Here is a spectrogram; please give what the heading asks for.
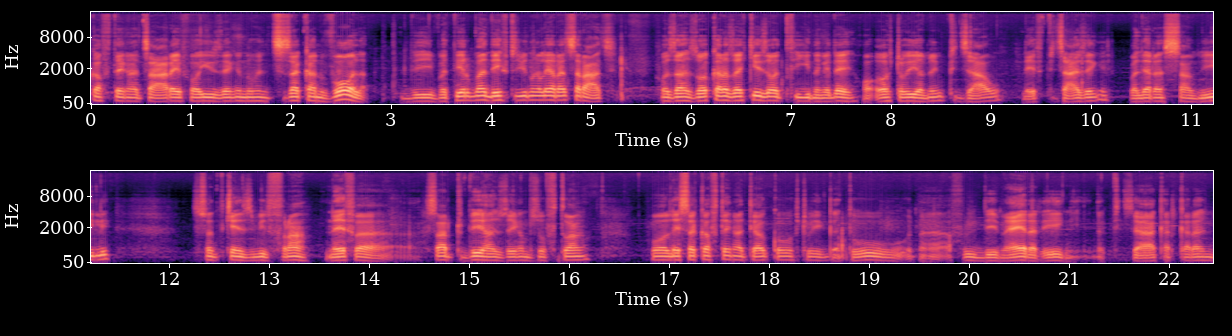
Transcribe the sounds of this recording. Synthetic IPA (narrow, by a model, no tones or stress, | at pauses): kafi̥t̪eŋat͡saɾefaieɲinuɦnt͡sizakanivolə | d̪ebat̪eɾimand̪efi̥ʈ͡ʂiinaŋlaɾat͡siɾat͡si̥ | fazazokaɾazakezot̪iinaŋad̪eʔaɦaʈ͡ʂaweameɲipid͡zau | nefə̥pid͡zazeɲi | valeɾansãmili | ssãnt̪u̥kʲɛ̃zmilfrã | nefəsaɾaʈ͡ʂubeɦazuzeɲamizofi̥t̪uaŋə | folesakafi̥t̪eŋat̪iakaaɦḁʈ͡ʂəweɡat̪ona̰fid̪emajɾəɾeɲinapi̥d͡ʒakaɾakaɾan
